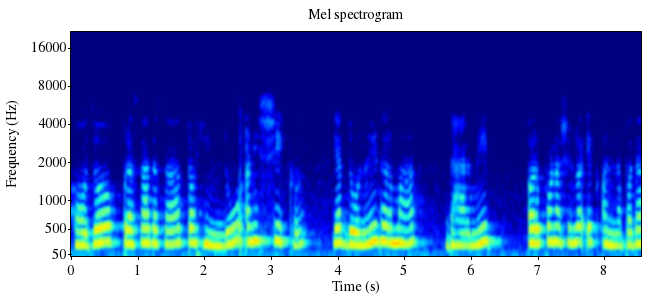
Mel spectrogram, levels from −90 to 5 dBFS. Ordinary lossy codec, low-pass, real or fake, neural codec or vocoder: Opus, 24 kbps; 7.2 kHz; real; none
